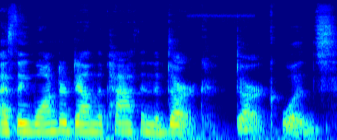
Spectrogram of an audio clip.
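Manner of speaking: plain reading voice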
